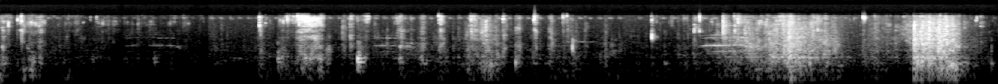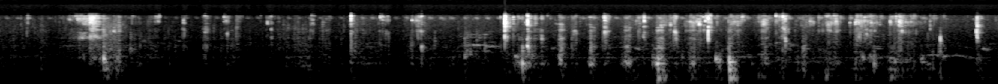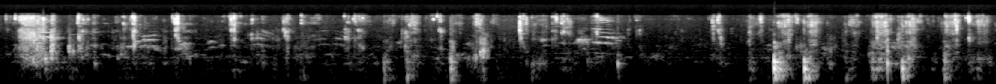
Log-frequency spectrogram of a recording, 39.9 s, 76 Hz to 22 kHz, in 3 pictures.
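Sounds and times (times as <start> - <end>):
person chewing: 0.0 - 2.6, 3.4 - 7.8, 13.6 - 19.2, 20.0 - 35.2, 36.0 - 39.9.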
